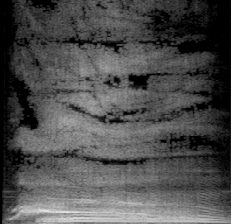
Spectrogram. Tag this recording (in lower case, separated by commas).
screaming, human voice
